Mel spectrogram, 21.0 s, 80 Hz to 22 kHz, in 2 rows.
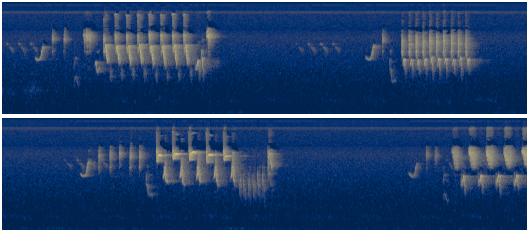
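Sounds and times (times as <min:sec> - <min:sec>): songbird singing a trill: 0:00.0 - 0:04.4, 0:05.8 - 0:09.7, 0:11.7 - 0:16.2, 0:18.6 - 0:21.0.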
